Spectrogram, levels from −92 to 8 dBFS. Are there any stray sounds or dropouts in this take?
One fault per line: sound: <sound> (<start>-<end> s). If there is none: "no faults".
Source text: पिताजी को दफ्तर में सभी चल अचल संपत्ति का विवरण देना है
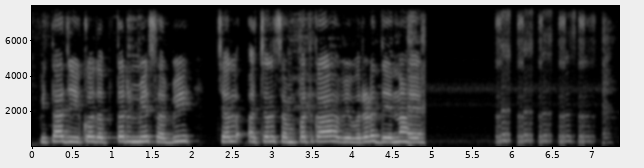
sound: laugh (5.8-7.1 s)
